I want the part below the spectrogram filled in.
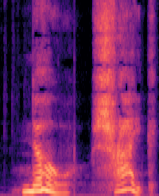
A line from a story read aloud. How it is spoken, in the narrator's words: whispered Hester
